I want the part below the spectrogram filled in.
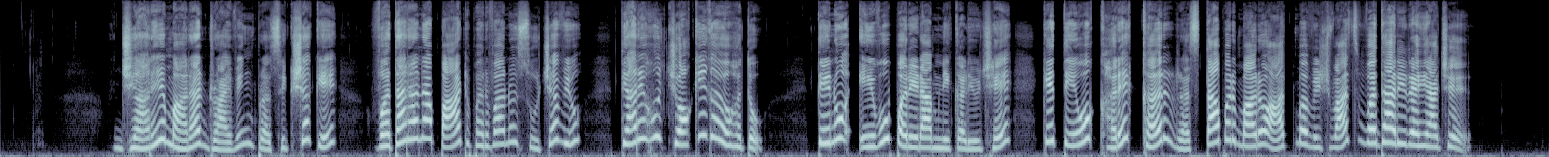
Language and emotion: Gujarati, surprised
